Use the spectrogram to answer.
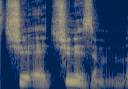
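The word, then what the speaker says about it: CHUNITHM: Yeah, so the katakana, yeah, is Chunism, which I imagine is just the Japanese way.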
